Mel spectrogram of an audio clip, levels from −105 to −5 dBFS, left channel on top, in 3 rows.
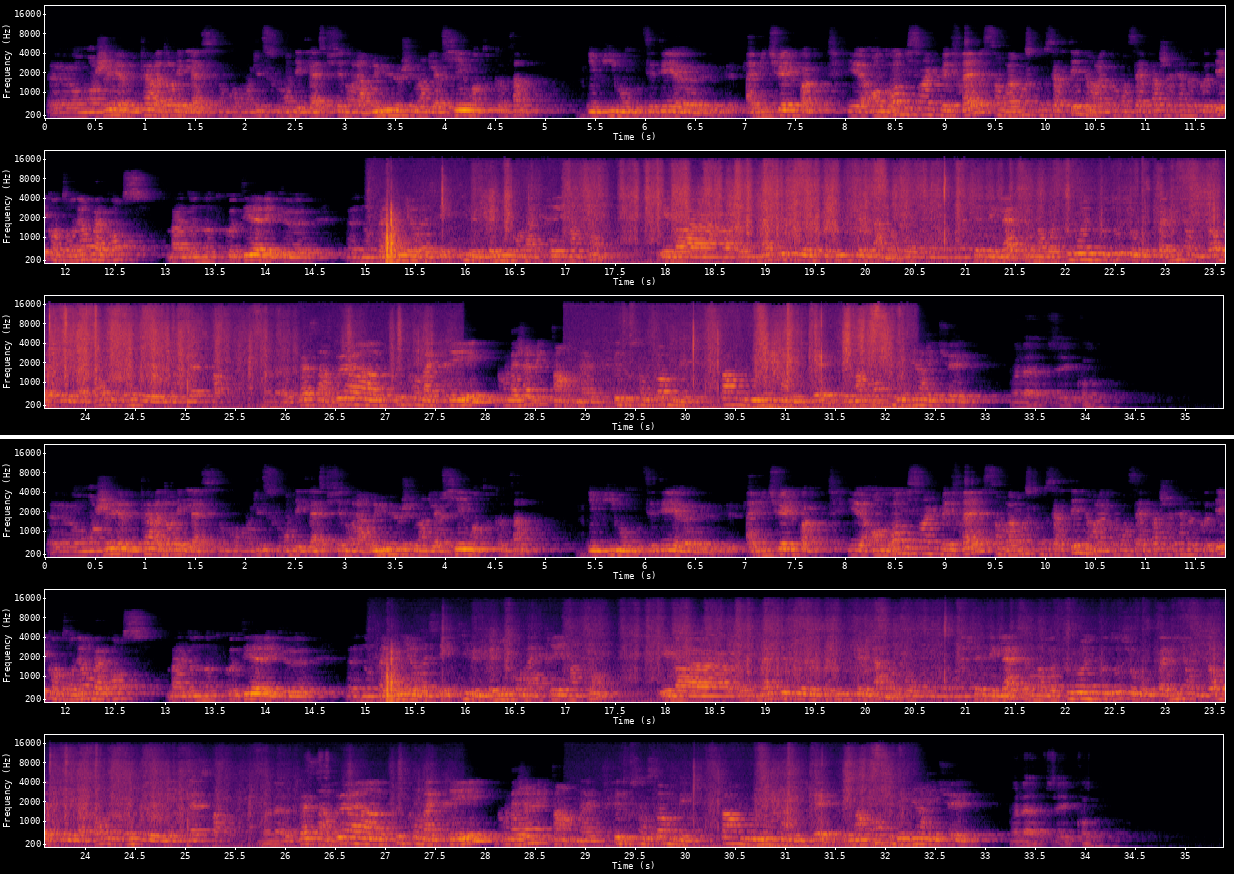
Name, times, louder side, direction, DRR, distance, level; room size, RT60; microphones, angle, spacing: voice 1, 0.0-4.8 5.4-14.4 14.8-17.4 17.9-25.4 26.1-30.0 30.4-32.8, equal, 20° left, -7 dB, 3.3 m, -42 dB
sound 1, 15.0-27.8 28.8-32.3, left 8 dB, 70° left, 0.5 m, -46 dB
voice 2, 25.7-26.6 28.4-28.5 33.2-34.0, right 1 dB, 65° right, 2 dB, 2.3 m, -55 dB
12.0 x 7.0 x 3.2 m, 1.0 s
head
